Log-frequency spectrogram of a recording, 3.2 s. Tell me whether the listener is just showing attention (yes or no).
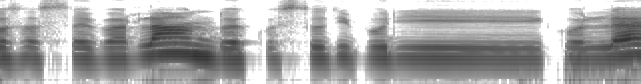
yes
